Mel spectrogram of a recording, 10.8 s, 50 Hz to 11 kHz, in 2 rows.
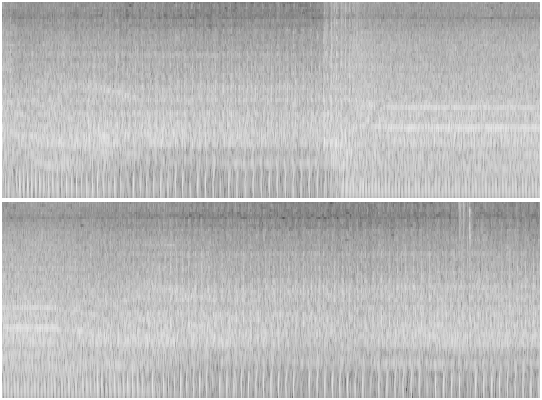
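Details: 7 HP Kohler air-cooled engine on a hydraulic power unit, after thorough carb cleaning, fresh fuel and idle/air screw adjustment: fast, steady firing holding even through a brief speed change, no misses; running normally.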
